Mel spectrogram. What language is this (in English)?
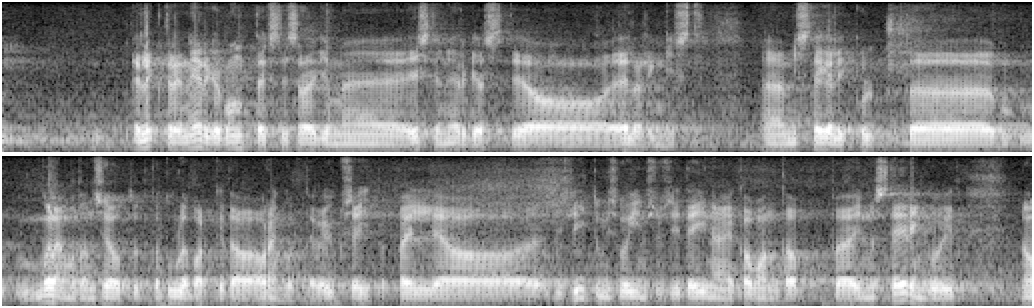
Estonian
